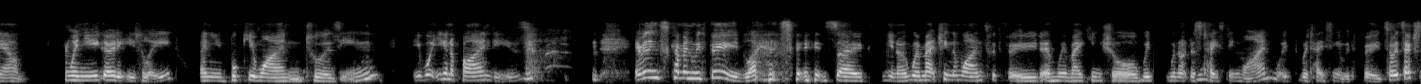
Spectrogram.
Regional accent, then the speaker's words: Victoria, Australia; I was always growing up around the Yarra Valley, and so that's my favourite.

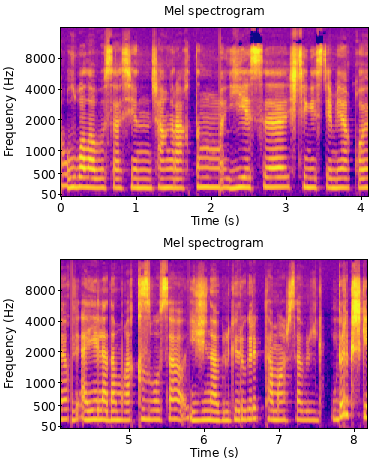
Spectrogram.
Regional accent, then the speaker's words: Almaty, Kazakhstan; also born or lived in Zharkent; Жаркент қаласының тумасымын. Кезінде кішкентай болған кезде ата-аналарымыз Алматыға көшіп

